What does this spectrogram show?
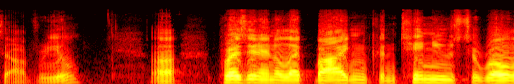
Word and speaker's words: Avril: In addition to Tony Blinken and Avril Haines, she corrected my pronunciation, it's Avril, President-elect Biden continues to roll out an impressive slate of nominees to his cabinet and other key administrative positions.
